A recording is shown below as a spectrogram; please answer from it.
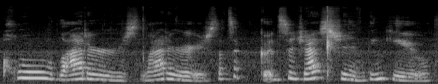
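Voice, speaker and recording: A woman in her twenties giving casual, excitable gameplay commentary, talking herself through her moves. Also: a little high, slow. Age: 20s. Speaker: gamer and streamer. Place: bedroom, indoors. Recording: clear background noise with clicking.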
